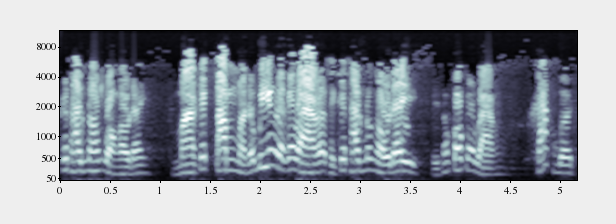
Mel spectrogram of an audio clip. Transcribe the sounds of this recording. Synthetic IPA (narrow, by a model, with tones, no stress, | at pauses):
kaː˨˦jt̪ʰə˧ŋnɔ˨˦hə˧wŋ͡mkɔ˨˩nŋo˨˩jɗə˧j | maː˨˩kaː˨˦jt̪ə˧mːmaː˨˩nɔ˨˦ɓi˨˦ənzaː˧˩kaː˨˦jɓaː˨˩nʔaː˧˥i˨kaː˨˦jt̪ʰə˧ŋnɔ˨˦ŋo˨˩jɗə˧jt̪ʰi˨˩nɔ˨˦kɔ˨˦kaː˨˦jɓa̰ː˧˨n | xaː˦˥k̚ɓe˧n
